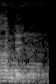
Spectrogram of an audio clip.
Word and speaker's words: Hyundai: Kita bisa kita dari tekad sehingga ketika di sana bikin Honda sini Hande Hyundai kan dibacanya Handai ya kan sana Honda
